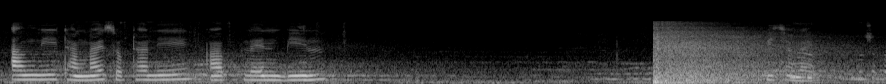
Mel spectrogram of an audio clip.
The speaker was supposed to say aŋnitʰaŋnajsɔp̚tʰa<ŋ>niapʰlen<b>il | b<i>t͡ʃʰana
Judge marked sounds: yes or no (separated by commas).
no, yes, yes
